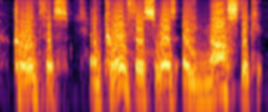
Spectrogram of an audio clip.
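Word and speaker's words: Cerinthus: They said the the author of the gospel of John was a man named Corinthus which is spelled C E R I N T H U S Corinthus.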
